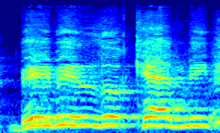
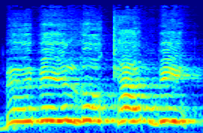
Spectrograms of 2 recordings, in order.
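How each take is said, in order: First: High, slow sung attempt. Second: Sung, very high, very loud operatic belt; teacher's operatic singing. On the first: Student attempting Fame for her voice teacher, singing. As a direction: sing it out, loud but held back. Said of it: "I was trying to sing Fame". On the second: Retold or imitated. Opera teacher showing her student the high note, sung full out. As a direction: sing it huge and soaring like an opera teacher. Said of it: "And she was like".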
